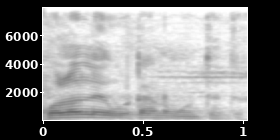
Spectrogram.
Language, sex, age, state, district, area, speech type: Kannada, male, 45-60, Karnataka, Dharwad, urban, spontaneous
